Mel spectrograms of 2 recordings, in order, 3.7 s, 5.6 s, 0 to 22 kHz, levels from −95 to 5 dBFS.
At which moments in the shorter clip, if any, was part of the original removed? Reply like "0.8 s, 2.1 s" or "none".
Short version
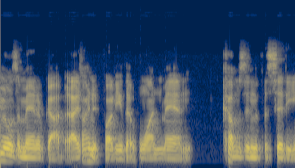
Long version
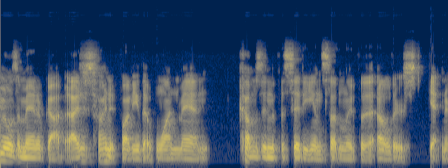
1.0 s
